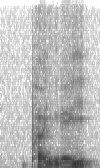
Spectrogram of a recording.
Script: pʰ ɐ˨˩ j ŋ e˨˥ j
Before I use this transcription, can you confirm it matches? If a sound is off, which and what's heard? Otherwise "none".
none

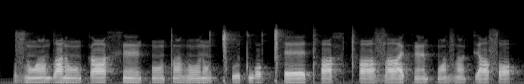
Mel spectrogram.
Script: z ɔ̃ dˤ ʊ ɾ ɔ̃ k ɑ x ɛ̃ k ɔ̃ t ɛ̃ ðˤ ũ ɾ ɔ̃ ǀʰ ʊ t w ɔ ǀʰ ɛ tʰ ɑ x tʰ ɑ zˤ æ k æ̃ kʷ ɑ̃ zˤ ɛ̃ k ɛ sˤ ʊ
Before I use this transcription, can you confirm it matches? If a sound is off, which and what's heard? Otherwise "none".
none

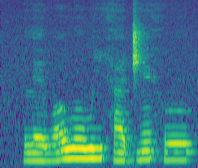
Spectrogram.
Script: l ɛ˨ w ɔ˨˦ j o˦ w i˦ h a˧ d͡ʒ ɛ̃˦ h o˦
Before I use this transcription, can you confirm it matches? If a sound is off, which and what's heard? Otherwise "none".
j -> w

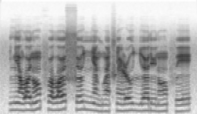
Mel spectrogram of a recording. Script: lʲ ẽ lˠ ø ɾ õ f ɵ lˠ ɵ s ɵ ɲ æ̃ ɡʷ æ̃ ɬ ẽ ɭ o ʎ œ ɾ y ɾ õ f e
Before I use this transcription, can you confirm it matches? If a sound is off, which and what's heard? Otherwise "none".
none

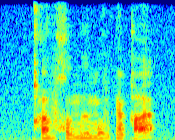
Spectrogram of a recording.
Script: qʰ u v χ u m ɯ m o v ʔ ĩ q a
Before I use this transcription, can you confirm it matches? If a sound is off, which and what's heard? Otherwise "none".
none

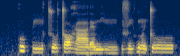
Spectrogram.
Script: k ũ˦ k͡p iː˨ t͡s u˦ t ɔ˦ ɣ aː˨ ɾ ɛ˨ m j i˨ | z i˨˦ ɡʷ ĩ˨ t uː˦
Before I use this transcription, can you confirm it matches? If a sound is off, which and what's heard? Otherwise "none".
ũ˦ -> u˦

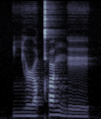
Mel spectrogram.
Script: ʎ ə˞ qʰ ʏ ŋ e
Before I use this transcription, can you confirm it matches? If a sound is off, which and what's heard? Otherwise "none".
none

